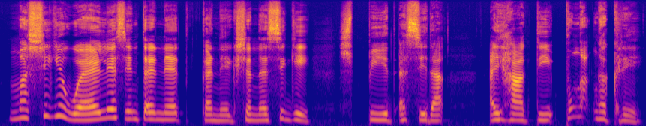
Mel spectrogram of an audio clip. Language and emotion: Manipuri, surprised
